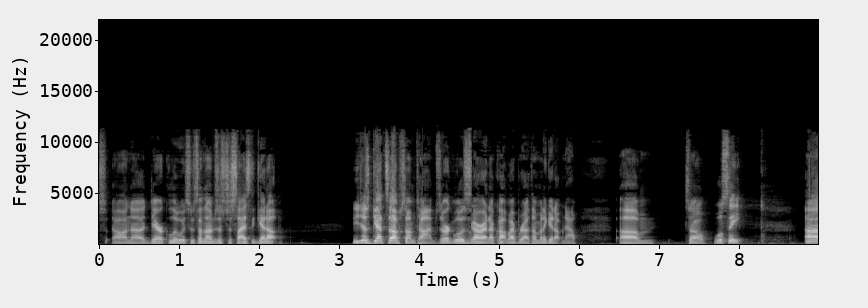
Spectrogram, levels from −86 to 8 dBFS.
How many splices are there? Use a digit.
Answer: 1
